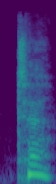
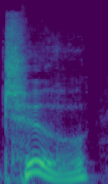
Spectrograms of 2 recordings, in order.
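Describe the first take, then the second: First: The word shrinks to a soft t sound. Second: The word has a full, clear vowel. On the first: "it's usually a soft t" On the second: "The word to is rarely to"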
